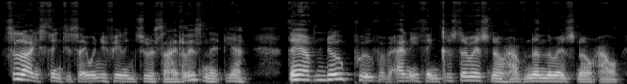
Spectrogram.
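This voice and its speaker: A woman, hoarse from a cold, talking in a despairing, rambling way about her troubles. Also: sits low, expressive, fast talker. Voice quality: gravelly. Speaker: vlogger. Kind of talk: rambling personal monologue.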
